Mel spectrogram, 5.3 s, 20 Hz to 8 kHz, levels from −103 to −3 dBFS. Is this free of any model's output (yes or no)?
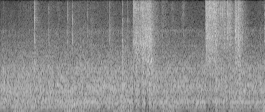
yes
